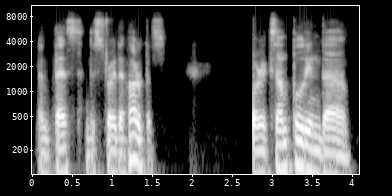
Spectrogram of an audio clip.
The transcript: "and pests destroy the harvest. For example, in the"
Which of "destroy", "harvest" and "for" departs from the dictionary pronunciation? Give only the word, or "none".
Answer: harvest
